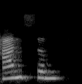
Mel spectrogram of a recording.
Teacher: The D is swallowed.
